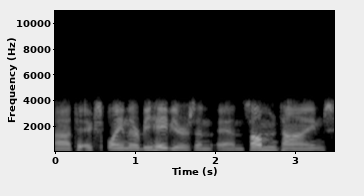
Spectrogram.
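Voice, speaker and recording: A man speaks at a fairly slow pace. His pitch sits in the medium range. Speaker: leadership podcast co-host. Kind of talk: podcast discussion. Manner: loud.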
